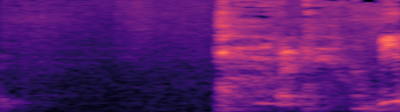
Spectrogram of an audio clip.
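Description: About a second of quiet room tone, then a man coughs and goes straight back into speaking near the end.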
